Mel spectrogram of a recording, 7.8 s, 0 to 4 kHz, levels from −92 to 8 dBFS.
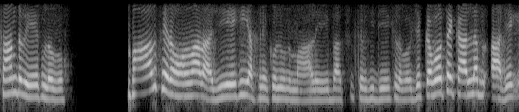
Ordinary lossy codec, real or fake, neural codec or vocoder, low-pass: AAC, 24 kbps; fake; codec, 16 kHz in and 24 kHz out, 1 kbps, XY-Tokenizer; 3.6 kHz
